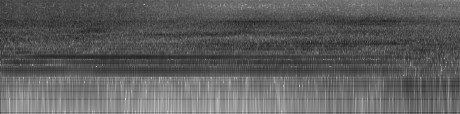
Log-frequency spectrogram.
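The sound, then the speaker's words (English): A hedge trimmer cutting a hedge outdoors, its motor holding a steady, loud buzzing drone at constant pitch and volume for the whole clip. “I'm just doing this as I'm walking to work and somebody's trimming a hedge.”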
